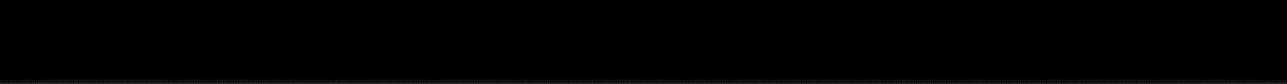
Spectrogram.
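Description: Near silence: a steady electrical mains hum with faint hiss.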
